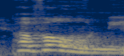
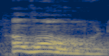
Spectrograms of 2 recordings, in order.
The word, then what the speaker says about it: Pavoni: Pavoni. – You got to do the hand. Pavoni.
